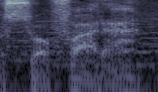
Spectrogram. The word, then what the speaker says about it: Sofala: Creo que Ofir es Sofala o Sofara, cuyo nombre conocen y pronuncian así en el interior.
